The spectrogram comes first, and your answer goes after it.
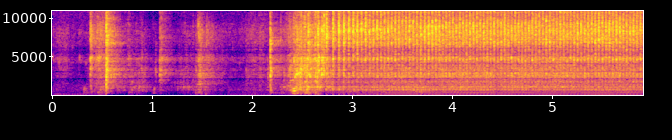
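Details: Pressure washer engine started for the first time since last year, unloader working: a few knocks, then catches and settles into a steady, even running note with no misses or rattles; runs good.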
